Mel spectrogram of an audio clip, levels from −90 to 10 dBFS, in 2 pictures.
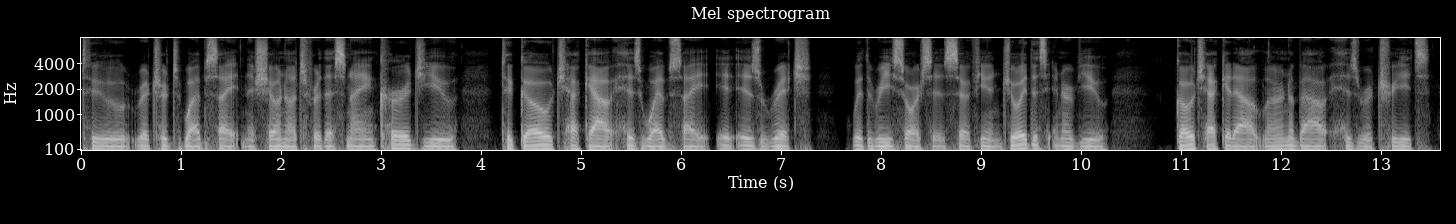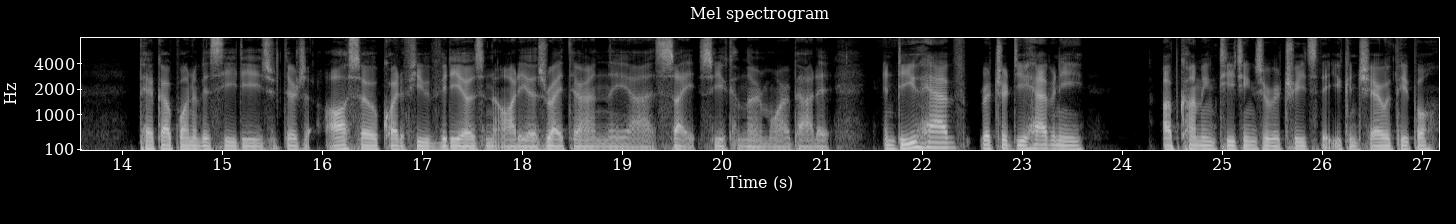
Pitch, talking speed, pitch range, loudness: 95 Hz, 185 wpm, 90-105 Hz, -19 LUFS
